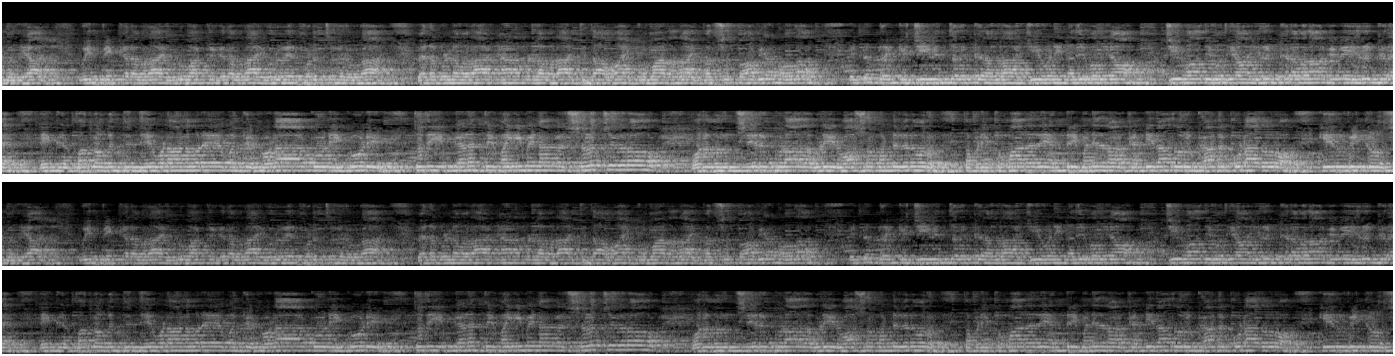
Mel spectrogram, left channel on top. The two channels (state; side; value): quieter; right; 8.3 dB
